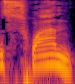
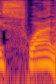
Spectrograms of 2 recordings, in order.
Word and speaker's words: swan: Yeah, S-W-A-N. A swan. Un cisne. Claro. But be careful with the pronunciation. Okay, it's written swan, but we don't say swan. It's swan. It's an O sound, right?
